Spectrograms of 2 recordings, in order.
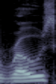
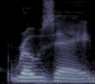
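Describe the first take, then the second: First: It is said as one syllable, final e silent. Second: It is said as two syllables, final e sounded. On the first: The speaker calls it wrong. "not rose" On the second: The speaker calls it right. "They have a rosé cask finish"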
